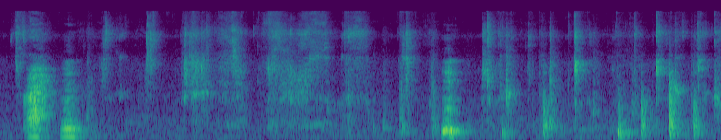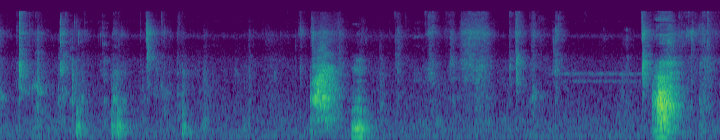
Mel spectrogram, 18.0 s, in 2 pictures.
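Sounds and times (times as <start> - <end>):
wet chewing and mouth smacking: 1.2 - 5.3, 6.0 - 12.9, 13.8 - 16.1.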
